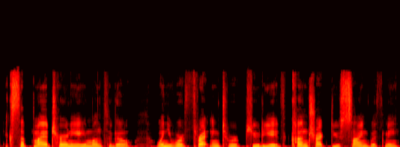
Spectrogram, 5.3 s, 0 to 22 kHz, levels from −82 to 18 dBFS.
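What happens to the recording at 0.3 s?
At 0.3 s the speech carries the MP2 compression damage present throughout the clip. The sound is dull and gurgling, with a granular edge, likely because starved sub-bands are switched off and coarsely quantised, which fits a bitrate around 80 kbps.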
